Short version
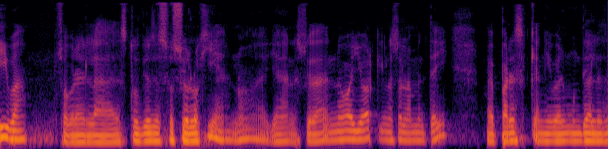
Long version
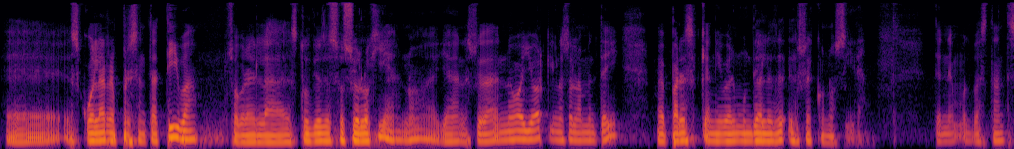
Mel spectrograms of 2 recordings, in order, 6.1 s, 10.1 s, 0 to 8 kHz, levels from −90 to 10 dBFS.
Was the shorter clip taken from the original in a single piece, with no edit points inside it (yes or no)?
yes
